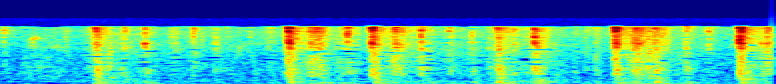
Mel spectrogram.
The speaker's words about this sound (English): We have somebody typing.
